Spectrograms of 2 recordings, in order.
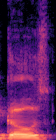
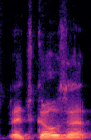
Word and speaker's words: Gose: Some people say goes. I think it's Gose.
